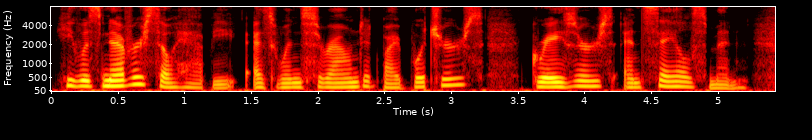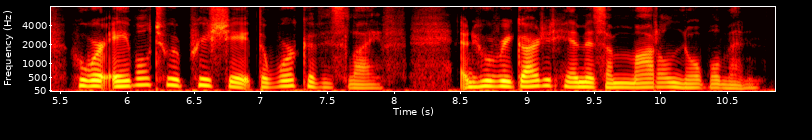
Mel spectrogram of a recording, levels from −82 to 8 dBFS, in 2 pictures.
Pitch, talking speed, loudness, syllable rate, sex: 165 Hz, 170 wpm, -20 LUFS, 5.2 syllables/s, female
